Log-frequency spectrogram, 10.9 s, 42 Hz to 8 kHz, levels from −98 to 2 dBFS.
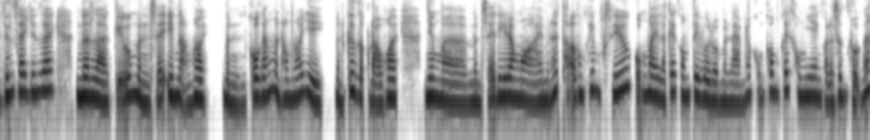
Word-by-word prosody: chính 225 +2 +2
xác 255 -1 +1
chính 250 +1 0
xác, 275 0 +2 0.2
nên 220 -1 +6
là, 195 -4 +4
kiểu, 225 +3 +1
mình 220 -7 +3
sẽ 185 +3 -2
im 220 +2 +3
lặng 195 -6 -1
thôi. 205 -2 +4 0.2
Mình 165 -5 -2
cố 215 - +3
gắng 220 +5 0
mình 250 - +2
hông 200 0 -2
nói 225 +4 -1
gì, 195 -8 +2 0.2
mình 200 -5 -1
cứ 265 -1 +3
gật 205 -4 -1
đầu 165 - +1
thôi, 210 0 +3 0.3
nhưng 215 -1 +4
mà 175 -3 -2
mình 175 +1 -1
sẽ 165 - -3
đi 215 0 +2
ra 215 - +4
ngoài, 185 -3 0
mình 185 +1 -1
hít 260 +4 +1
thở - - -2
không 235 - 0
khí 275 +4 -3
một 250 -3 -8
xíu. 260 +6 +1
Cũng 240 -6 -4
may 230 -3 +3
là 195 - -1
cái 250 +6 -3
công 225 -3 -2
ty 225 -1 +2
vừa 205 -2 +1
rồi 185 -1 -1
mình 180 0 -3
làm 170 0 -5
nó 225 - -3
cũng 220 -3 -12
có 260 - -2
một 245 - -6
cái 265 +1 -1
không 220 -4 -1
gian, 220 -1 0
gọi 185 -4 -7
là, 175 - -2
sân 225 +3 -1
thượng - - -3
á, 260 - +2
215 Hz, 330 wpm, -20 LUFS, 190-235 Hz, 0.3 s, nên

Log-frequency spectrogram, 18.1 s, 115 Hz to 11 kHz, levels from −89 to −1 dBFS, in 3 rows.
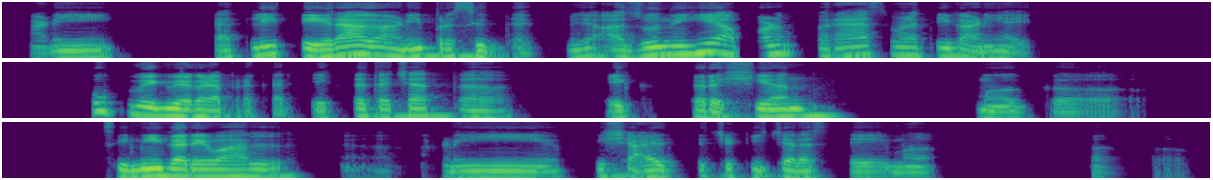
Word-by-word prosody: आणि 105 +3 -2 0.5
त्यातली 125 +8 0
13 130 +7 +7
गाणी 130 -4 +3
प्रसिद्ध 120 -4 -1
आहेत. 90 -1 -9
म्हणजे 110 +9 -6
अजूनही 150 - +3
आपण 165 -1 0
बऱ्याच 140 +5 -2
वेळा 145 -1 -1
ती 130 - 0
गाणी 105 -4 -1
ऐकू. 90 - -9 1.4
खूप 205 -4 -4
वेगवेगळ्या 125 -6 +5
प्रकारची. - - -11
एकतर 110 +6 -3
त्याच्यात 125 0 -1
अ, 110 - -1 0.6
एक - - -3 0.3
रशियन, 125 0 +2 0.9
मग 100 -1 -5
अ, 95 -1 -11 1.0
सिमी 120 +3 +6
गरेवाल 120 0 +5 0.8
आणि 105 0 -1 0.2
ती 120 - -5
शाळेत 110 -2 0
त्याची 115 +2 -7
टीचर 115 -1 -2
असते 105 -2 -5
मग 100 -1 -6 0.9
हो, - - -12
हो. 90 -2 -30
120 Hz, 115 wpm, -27 LUFS, 105-130 Hz, 1.4 s, 13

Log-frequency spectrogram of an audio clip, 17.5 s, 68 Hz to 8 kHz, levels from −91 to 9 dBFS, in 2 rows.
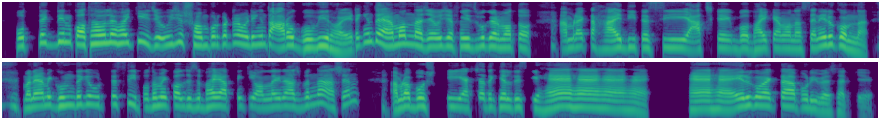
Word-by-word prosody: প্রত্যেকদিন 210 +7 -1
কথা 220 +2 +5
হলে 255 +1 +5
হয় 255 +1 +3
কি? 290 - 0
যে 200 - +2
ওই 220 - -3
যে - - -1
সম্পর্কটা 220 +4 0
ঐটা 215 0 +1
কিন্তু 225 - +1
আরো 190 - +4
গভীর 185 +3 +2
হয়। 120 -2 -1
এটা 195 - -3
কিন্তু 280 0 +1
এমন 230 +4 +4
না - - +6
যে - - +2
ওই 190 - +1
যে 195 - +3
FaceBook 190 +1 0
এর 175 - 0
মত 175 0 -3 0.5
আমরা 175 +4 -1
একটা 185 - -3
হাই 155 +1 +5
দিতেছি। 170 0 -5 0.3
আজকে 145 +4 -8 0.2
ব - - -6
ভাই 155 0 +2
কেমন 160 -1 -1
আছেন 165 +3 -4
এরকম 205 -4 +3
না। - - -2 0.4
মানে 170 +2 +2
আমি 210 +2 0
ঘুম 200 +1 +2
থেকে 220 +1 -1
উঠতেছি 225 +2 -8
১ম 180 +2 -3
এই 205 - -4
কল 195 - +2
দিছি 185 0 -4
ভাই 195 +1 +4
আপনি 185 +1 -12
কি 195 - -11
অনলাইন 180 +3 -3
এ - - +1
আসবেন 190 +4 -6
না? 250 - +2
আসেন। 220 +7 -6 0.4
আমরা 190 - +3
বসছি 190 0 -3 0.2
একসাথে 180 +2 -4
খেলতেছি 175 -2 -3
হ্যাঁ, 185 +5 +5
হ্যাঁ, 175 -1 +4
হ্যাঁ, 150 -2 +1
হ্যাঁ। 125 -4 -3 0.4
হ্যাঁ, 150 +1 +4
হ্যাঁ, 145 -1 +2
এরকম 205 +2 +2
একটা 195 - 0 0.2
পরিবেশ 150 -8 -4
আরকি। - - -15
185 Hz, 225 wpm, -23 LUFS, 170-210 Hz, 0.5 s, না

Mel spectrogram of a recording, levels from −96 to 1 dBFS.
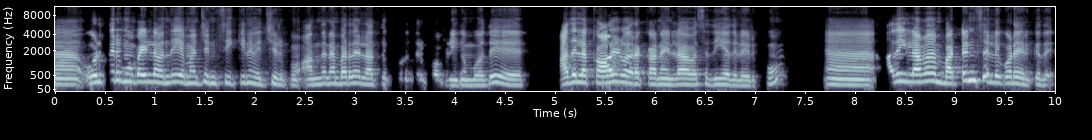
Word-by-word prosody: ஆ - - +1 0.2
ஒருத்தர் 275 +6 +1
மொபைல்ல 265 -1 +3
வந்து 245 +3 -4
எமர்ஜென்சிக்குன்னு 225 -1 -6
வச்சிருப்போம். 175 -2 -7
அந்த 190 +4 -5
நம்பர் 215 +1 0
தான் 230 - 0
எல்லாத்துக்கும் 190 +1 -5
குடுத்துருப்போம். 335 - -13
அப்டிங்கும்போது 165 +6 -3 0.7
அதுல 255 +2 +4
கால் 245 +3 +7
வரக்கான 195 -2 +1
எல்லா 185 +1 +2
வசதியும் 185 0 -5
அதில 155 -2 -4
இருக்கும். 200 +6 -11 0.5
ஆ - - -1 0.6
அதுவும் 285 +5 +2
இல்லாம 270 +3 +6
பட்டன் 310 +9 +3
செல்லு 240 -3 0
கூட 220 -1 +1
இருக்குது. 175 -1 -7
215 Hz, 155 wpm, -20 LUFS, 185-255 Hz, 0.7 s, கால்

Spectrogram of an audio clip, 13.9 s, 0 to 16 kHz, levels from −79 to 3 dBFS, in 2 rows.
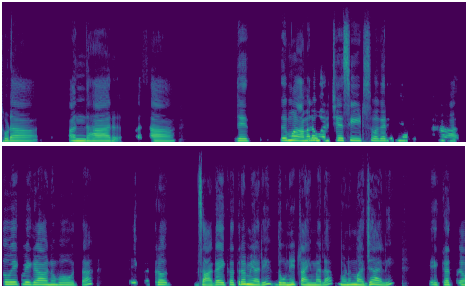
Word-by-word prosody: थोडा 200 -2 0 0.9
अंधार 195 -1 +1
असा. 185 -1 -6 0.8
म्हणजे 215 +1 -2 0.5
ते 240 - +3
मग 240 0 +6
आम्हाला 230 +3 +3
वरच्या 235 +3 -1
सीट्स 230 +1 -3
वगैरे 215 0 -2
मिळाले. 215 - -5 0.4
हां, 200 -3 -5 0.2
तो 255 - +4
एक 255 -1 +2
वेगळा 230 -1 +3
अनुभव 215 0 +1
होता. 200 - -4 0.7
एकत्र 235 - -2 0.5
जागा 185 +1 +2
एकत्र 225 +4 +2
मिळाली 225 +1 +5 0.2
दोन्ही 205 +3 +5
टाईमला 190 0 +2
म्हणून 215 -2 +3
मज्जा 215 +3 +3
आली. 210 +6 -1 0.6
एकत्र 210 -1 -2
215 Hz, 115 wpm, -20 LUFS, 195-230 Hz, 0.9 s, मग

